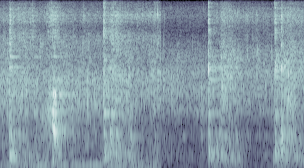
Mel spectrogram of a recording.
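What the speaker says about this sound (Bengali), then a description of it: "এবার হলুদ দিয়ে দেবো, লবণ দিয়ে দেবো, ভালো করে এটা ভাজবো।" Potatoes, flat beans, spring onion and beetroot fry with turmeric and salt in a pan, a steady sizzle broken by regular scraping stirs about every half second, close and without speech.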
